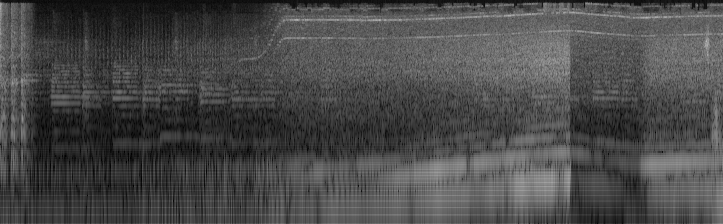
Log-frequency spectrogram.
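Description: A small single throttle body engine fires up and revs, its pitch climbing steadily and loudly, then dropping briefly before rising again; it is heard close with little else around.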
